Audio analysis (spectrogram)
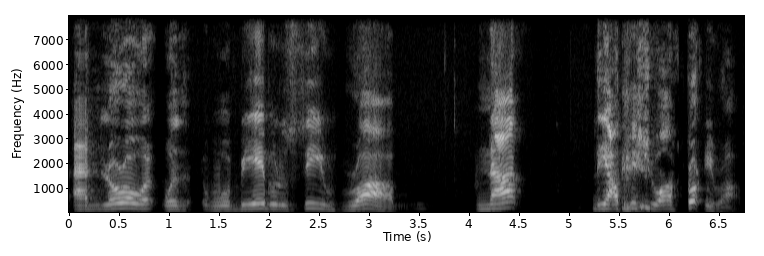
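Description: Emphatic host, checking in with "okay?". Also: male voice, on the high side, expressive, unhurried, no echo, poor audio. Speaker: show host. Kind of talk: casual talk show hosting.

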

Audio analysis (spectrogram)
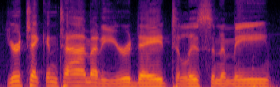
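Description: A man's voice: mid-range voice, steady tone, moderate pace, a bit bright, clean tone, no room sound. A man with an American accent hosting a solo podcast in casual, crude comic chat, blunt and loose, his voice slightly weak and stuffy. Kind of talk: casual, profane comedy chat.

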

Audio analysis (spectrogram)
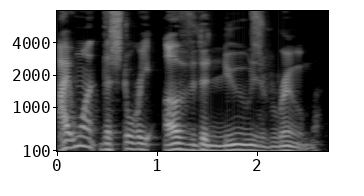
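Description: Low-voiced man in halting podcast chat. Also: expressive. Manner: halting, often repeating word starts. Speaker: podcast co-host. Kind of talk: casual chat, reviewing and recommending.

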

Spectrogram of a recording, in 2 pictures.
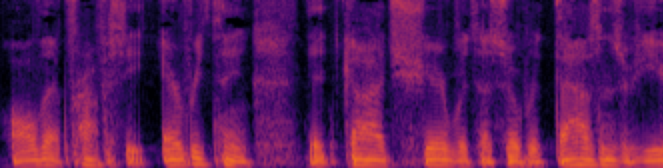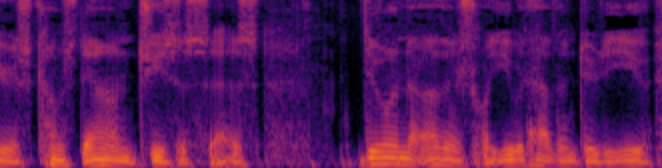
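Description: A man hosting a podcast with a casual, conversational devotional talk, his voice congested and husky. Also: deep voice, warm tone, no echo, poor audio. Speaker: podcast host.

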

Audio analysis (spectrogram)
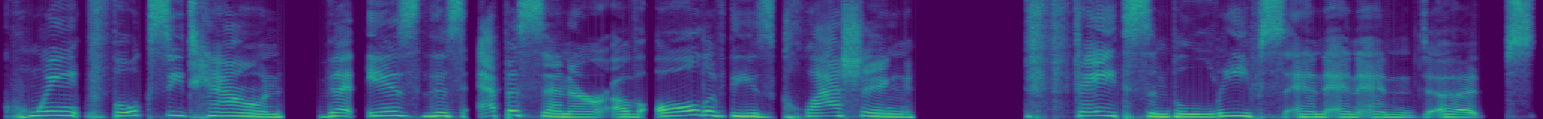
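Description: An enthusiastic woman co-host talks through a podcast in casual chat, laughing easily. Her voice sits at a mid pitch and is recorded close and dry, with no room sound. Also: lively intonation, takes it slowly, a little mellow, clear, resonant tone, no echo.

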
